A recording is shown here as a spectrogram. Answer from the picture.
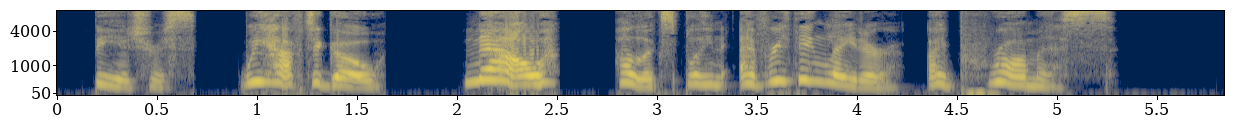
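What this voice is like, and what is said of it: Panicked voice. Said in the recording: “In a panicked voice”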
